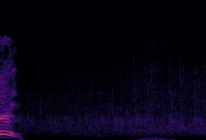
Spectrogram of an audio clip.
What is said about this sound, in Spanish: Y si hay alguien aquí de propósito, que le dé fuerte el aplauso al Dios del, al Dios del, al Dios del propósito.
